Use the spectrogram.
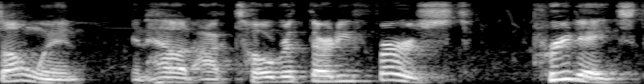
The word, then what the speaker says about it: Samhain: the Celtic celebration of Samhain pronounced Owen and held October 31st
